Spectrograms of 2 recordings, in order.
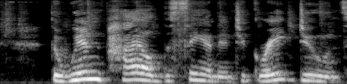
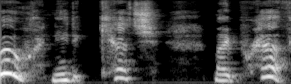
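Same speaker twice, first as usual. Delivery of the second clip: breathless panting, gasping between breaths, pitched up; 6 semitones higher than usual. Narrator reads a child's line after running halfway across a dune, out of breath. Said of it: "managed to say between breaths".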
